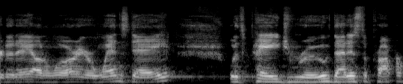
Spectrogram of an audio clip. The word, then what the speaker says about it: Paige Roux: We're here today on Warrior Wednesday with Paige Roux. That is the proper pronunciation, yes?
